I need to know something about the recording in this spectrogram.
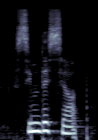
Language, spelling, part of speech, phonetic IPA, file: Ukrainian, сімдесят, numeral, [sʲimdeˈsʲat], Uk-сімдесят.ogg
- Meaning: seventy (70)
